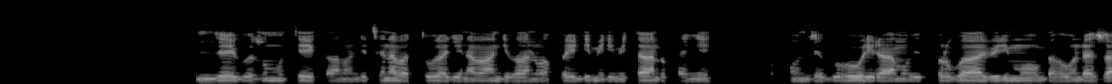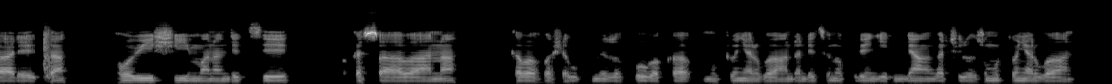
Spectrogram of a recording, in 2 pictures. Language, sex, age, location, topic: Kinyarwanda, male, 18-24, Nyagatare, government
